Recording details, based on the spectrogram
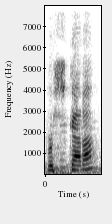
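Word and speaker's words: bruschetta: out that's not authentic brusketa well no and lady fingers aren't made with ladies fingers it's a metaphor yeah exactly all right so but but Italians pronounce it brusketa yes okay all right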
